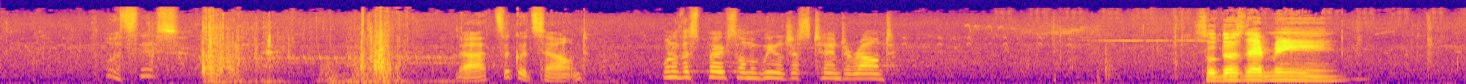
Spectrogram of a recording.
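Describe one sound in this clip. A second young woman answers in a lively voice, heard close up.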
